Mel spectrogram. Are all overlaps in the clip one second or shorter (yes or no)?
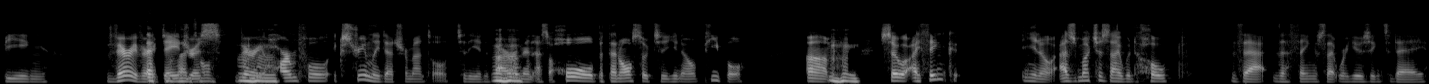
no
